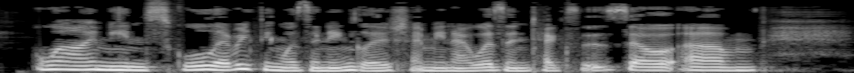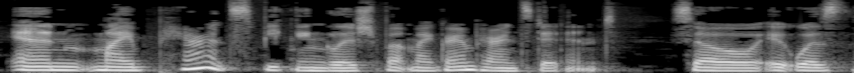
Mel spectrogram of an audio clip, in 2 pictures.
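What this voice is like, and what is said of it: Faint hint of Spanish accent. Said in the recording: “you have no accent. And growing up speaking Spanish, you have a little hint of, but what you have is an intriguing little hint of an accent.”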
